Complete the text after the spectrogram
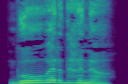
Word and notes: ಗೋವರ್ಧನ: gōvardhana; Kannada

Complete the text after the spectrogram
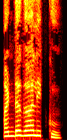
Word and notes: ಅಡ್ಡಗೋಲಿಕ್ಕು: aḍḍagōlikku

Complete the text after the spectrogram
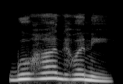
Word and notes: ಗುಹಾಧ್ವನಿ: guhādhvani

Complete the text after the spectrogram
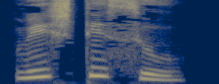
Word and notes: ವಿಷ್ಟಿಸು: viṣṭisu

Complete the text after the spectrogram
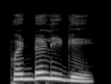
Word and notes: ಪಡ್ಡಲಿಗೆ: paḍḍalige

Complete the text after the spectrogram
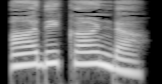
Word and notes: ಆದಿಕಾಂಡ: ādikāṇḍa

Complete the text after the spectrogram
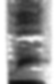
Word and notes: ವ: va

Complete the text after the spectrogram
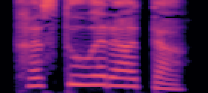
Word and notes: ಖಸ್ತುವರಾತ: Kannada

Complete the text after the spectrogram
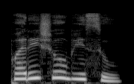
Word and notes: ಪರಿಶೋಭಿಸು: kannada

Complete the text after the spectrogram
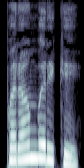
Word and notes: ಪರಾಂಬರಿಕೆ: Kannada

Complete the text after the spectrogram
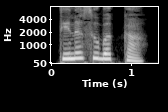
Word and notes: ತಿನಿಸುಬಕ್ಕ: kannada; tinisubakka

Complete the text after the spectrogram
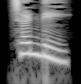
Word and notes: ಛಡ್ಡೆ: chaḍḍe

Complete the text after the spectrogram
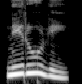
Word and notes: ನಿರೂಢಿ: nirūḍhi

